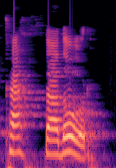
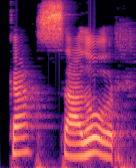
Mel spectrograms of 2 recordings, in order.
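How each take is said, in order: First: The middle consonant is a TH sound. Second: The middle consonant is a hissing S sound. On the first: This is how speakers from Spain would say it. "com a língua entre os dentes" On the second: This is the Latin American Spanish pronunciation. "a letra Z no espanhol, ela tem som de S"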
